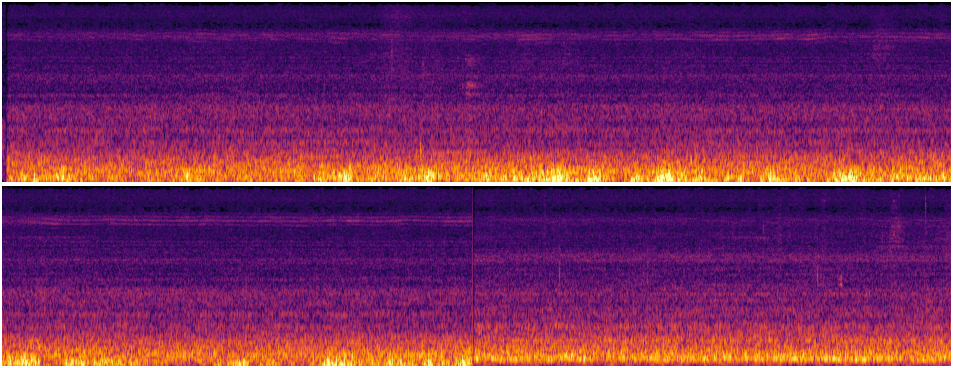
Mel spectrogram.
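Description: Wind on the microphone: a low, unpitched rumble that swells and dips in gusts, easing in its deepest part about fourteen seconds in.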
